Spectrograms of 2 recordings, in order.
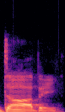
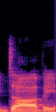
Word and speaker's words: Derby: And latterly, I was a marketing manager for an IT company in Derby. The Brits say Derby, and the Americans say Derby.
